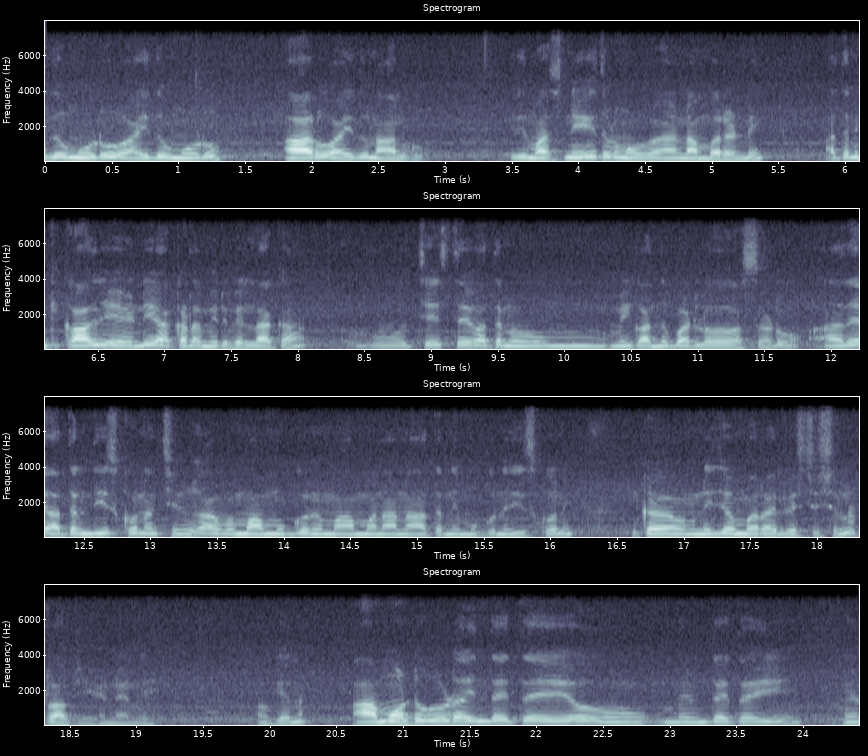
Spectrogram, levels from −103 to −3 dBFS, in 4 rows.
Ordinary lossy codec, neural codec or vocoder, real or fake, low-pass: none; none; real; 7.2 kHz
